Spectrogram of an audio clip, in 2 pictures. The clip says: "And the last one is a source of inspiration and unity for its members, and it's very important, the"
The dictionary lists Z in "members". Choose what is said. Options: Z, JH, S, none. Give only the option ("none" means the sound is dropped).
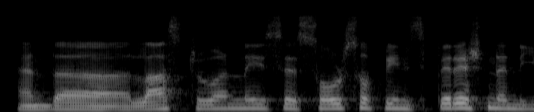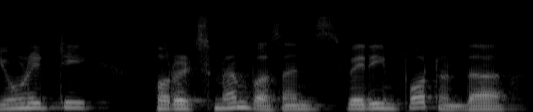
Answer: S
